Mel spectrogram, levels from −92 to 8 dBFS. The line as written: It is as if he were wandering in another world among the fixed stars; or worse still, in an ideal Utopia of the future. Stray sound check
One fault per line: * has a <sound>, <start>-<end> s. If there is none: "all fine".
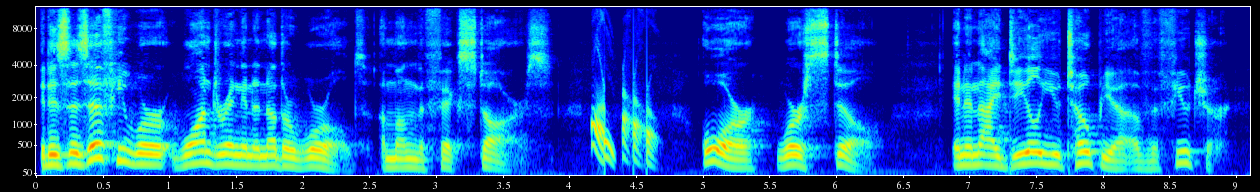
* has a chirp, 4.2-4.7 s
